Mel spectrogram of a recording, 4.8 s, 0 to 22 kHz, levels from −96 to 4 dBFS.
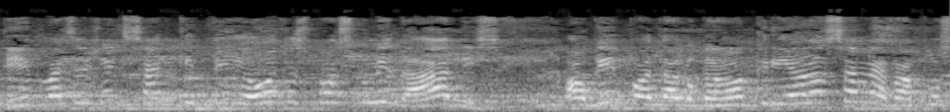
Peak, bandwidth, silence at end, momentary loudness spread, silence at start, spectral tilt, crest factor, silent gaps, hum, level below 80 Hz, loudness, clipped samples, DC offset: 0 dBFS; 12.5 kHz; 0 s; 7 LU; 0 s; -4.5 dB/octave; 14 dB; none; none; -44 dBFS; -14 LUFS; under 0.1%; under 0.1%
